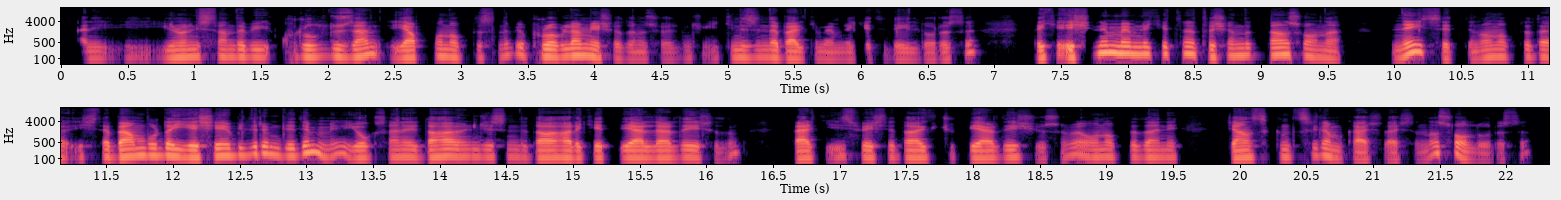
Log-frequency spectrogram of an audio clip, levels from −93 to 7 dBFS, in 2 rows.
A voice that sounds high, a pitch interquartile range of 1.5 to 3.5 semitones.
No: low, 120 Hz; average, 3.1 semitones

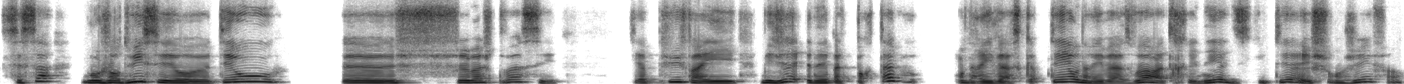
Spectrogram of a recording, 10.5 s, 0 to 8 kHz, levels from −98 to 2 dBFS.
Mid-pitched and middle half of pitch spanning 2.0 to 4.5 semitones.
No: medium, 165 Hz; wide, 6.1 semitones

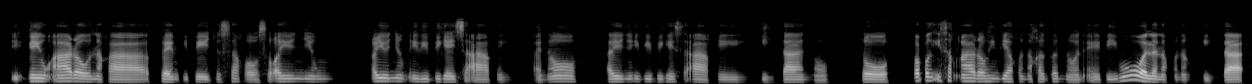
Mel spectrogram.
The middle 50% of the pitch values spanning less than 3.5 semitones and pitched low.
Yes: average, 2.9 semitones; low, 125 Hz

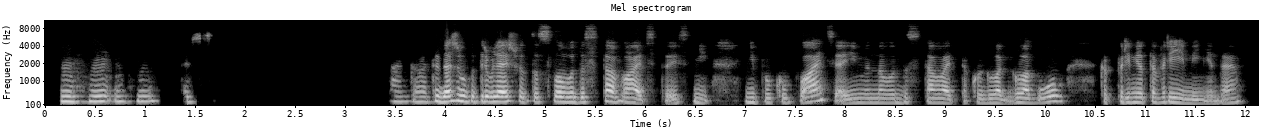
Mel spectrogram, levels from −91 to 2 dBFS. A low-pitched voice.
No: high, 190 Hz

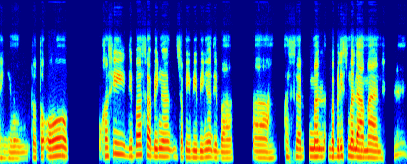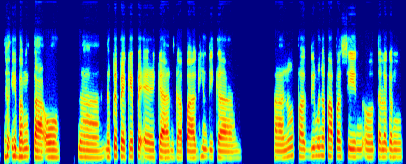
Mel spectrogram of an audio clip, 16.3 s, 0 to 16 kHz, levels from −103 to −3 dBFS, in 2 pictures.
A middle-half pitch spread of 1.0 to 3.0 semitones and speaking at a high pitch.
No: average, 2.7 semitones; medium, 165 Hz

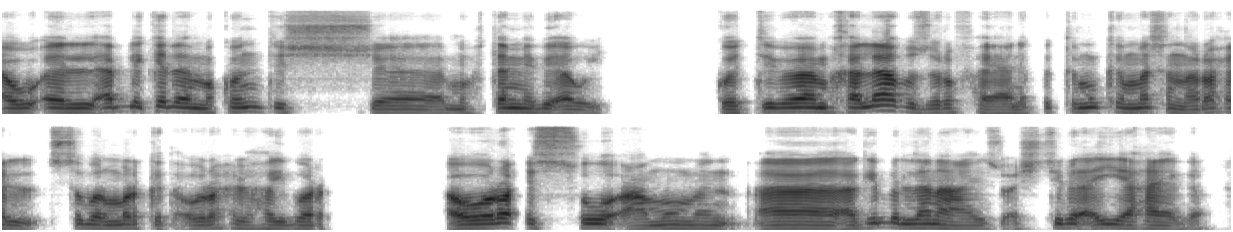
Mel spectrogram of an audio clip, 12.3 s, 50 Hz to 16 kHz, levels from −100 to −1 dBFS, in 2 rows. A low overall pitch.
Yes: low, 125 Hz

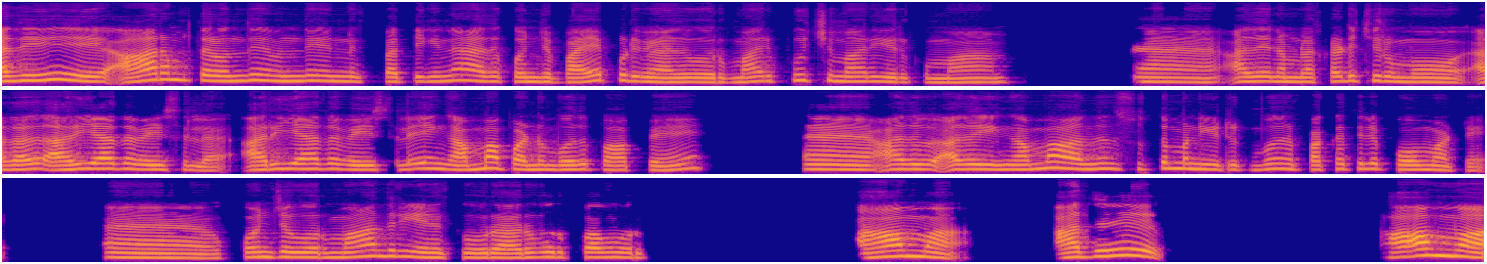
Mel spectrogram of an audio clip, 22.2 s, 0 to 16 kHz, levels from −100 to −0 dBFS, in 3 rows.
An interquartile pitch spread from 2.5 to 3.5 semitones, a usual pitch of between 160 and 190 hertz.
No: average, 2.9 semitones; high, 210 Hz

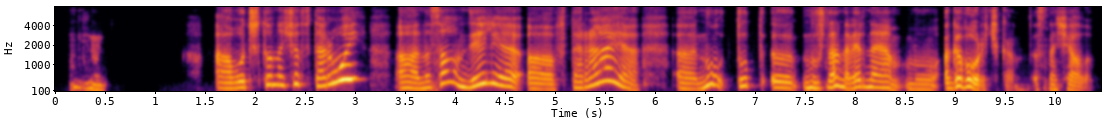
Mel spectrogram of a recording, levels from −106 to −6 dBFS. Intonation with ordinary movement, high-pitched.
No: wide, 7.9 semitones; high, 225 Hz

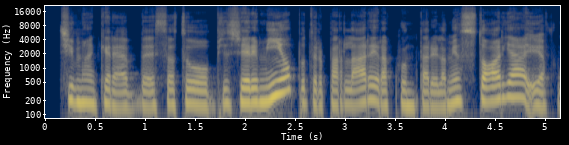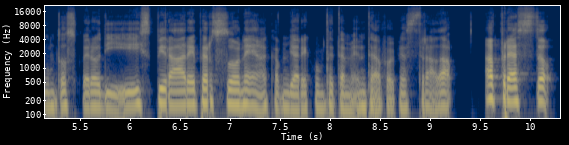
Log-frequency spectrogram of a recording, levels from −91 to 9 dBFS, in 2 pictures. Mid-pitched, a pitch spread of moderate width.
Yes: medium, 165 Hz; average, 3.3 semitones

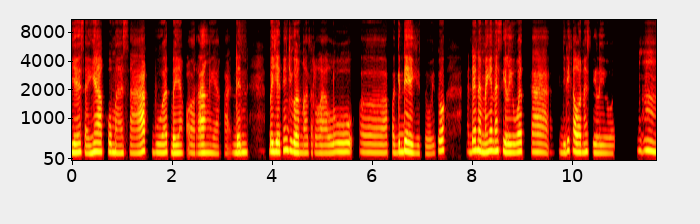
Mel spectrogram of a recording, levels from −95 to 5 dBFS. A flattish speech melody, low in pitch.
No: narrow, 2.0 semitones; high, 200 Hz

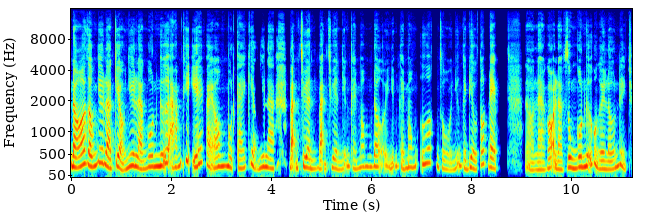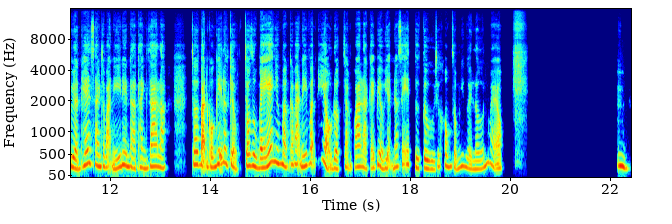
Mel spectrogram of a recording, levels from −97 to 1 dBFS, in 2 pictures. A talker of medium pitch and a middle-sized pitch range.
No: high, 230 Hz; average, 4.3 semitones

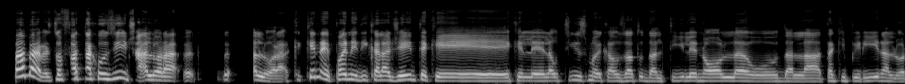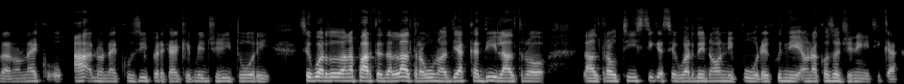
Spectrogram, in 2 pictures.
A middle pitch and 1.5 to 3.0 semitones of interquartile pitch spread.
Yes: medium, 160 Hz; narrow, 2.6 semitones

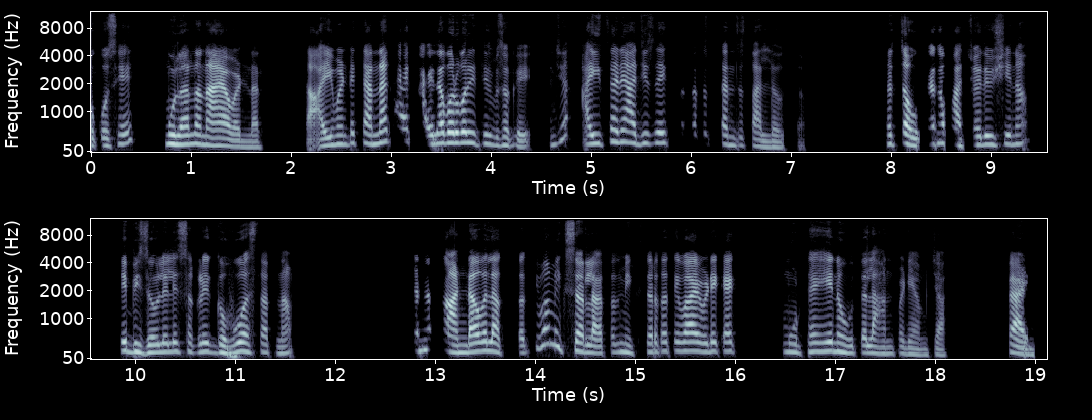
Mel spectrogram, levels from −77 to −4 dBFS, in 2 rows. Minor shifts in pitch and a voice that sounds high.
No: average, 3.4 semitones; high, 200 Hz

